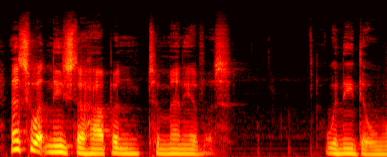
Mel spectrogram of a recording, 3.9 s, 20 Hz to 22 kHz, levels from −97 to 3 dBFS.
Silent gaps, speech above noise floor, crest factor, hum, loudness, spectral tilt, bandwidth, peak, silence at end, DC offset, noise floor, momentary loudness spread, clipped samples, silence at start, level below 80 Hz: none; 42 dB; 16 dB; none; -31 LUFS; -5.5 dB/octave; 12.5 kHz; -16 dBFS; 0 s; under 0.1%; -73 dBFS; 16 LU; under 0.1%; 0.1 s; -70 dBFS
